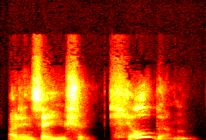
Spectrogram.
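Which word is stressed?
kill. The word 'kill' is stressed.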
